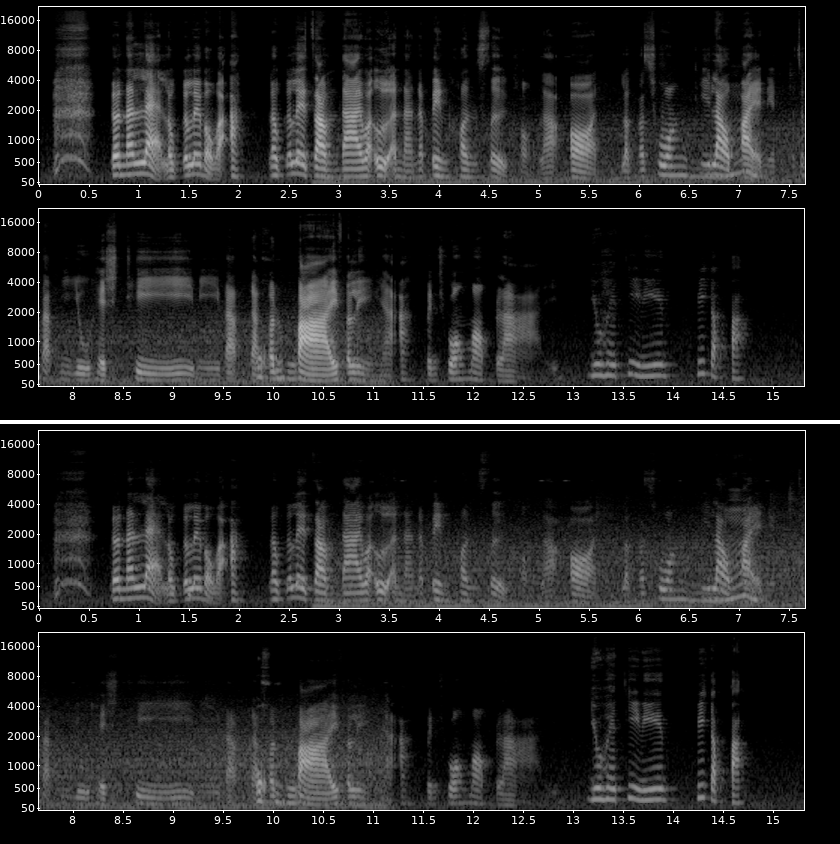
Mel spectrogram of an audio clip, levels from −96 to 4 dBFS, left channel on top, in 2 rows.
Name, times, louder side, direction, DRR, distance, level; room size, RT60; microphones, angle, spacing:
voice 1, 0.1-2.0 2.3-4.7 5.0-5.6 5.8-5.9 6.2-7.2 7.7-9.6 10.2-12.6, left 8 dB, 75° left, 0.4 m, -37 dB
sound 1, 2.7-11.2, right 3 dB, 45° right, 0.8 m, -58 dB
voice 2, 6.5-7.2 9.8-10.3 13.1-13.9 14.2-14.7, right 4 dB, 85° right, 0.7 m, -45 dB
7.3 x 6.0 x 4.3 m
head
